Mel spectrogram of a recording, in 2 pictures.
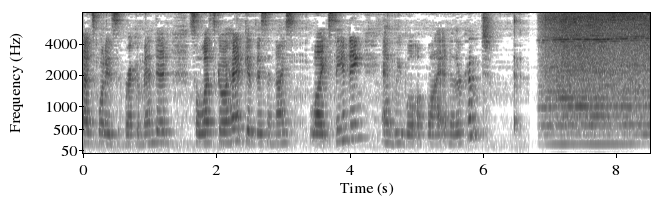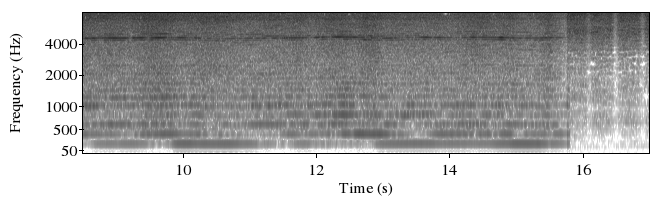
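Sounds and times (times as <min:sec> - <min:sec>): orbital sander running: 0:06.8 - 0:15.8.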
